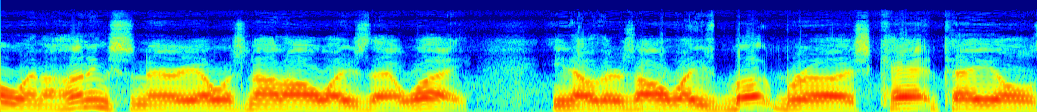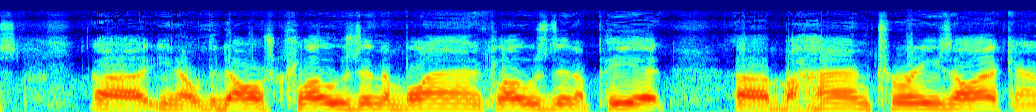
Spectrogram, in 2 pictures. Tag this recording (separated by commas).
Speech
